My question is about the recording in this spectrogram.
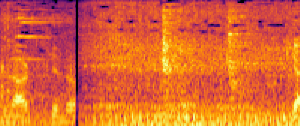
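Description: Motorcycle engine running steadily at low speed, with a brief hiss about a second in.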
